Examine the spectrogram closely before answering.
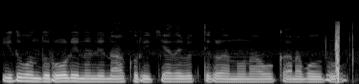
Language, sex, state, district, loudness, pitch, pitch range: Kannada, male, Karnataka, Koppal, -20 LUFS, 130 Hz, 125-140 Hz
